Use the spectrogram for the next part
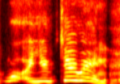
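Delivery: high, slow incredulous question; mock bafflement. Fan imitating Cameron who doesn't know, high baffled question. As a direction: draw it out high in imitated disbelief.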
